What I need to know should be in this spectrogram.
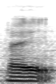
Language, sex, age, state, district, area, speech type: Bodo, male, 30-45, Assam, Kokrajhar, urban, spontaneous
